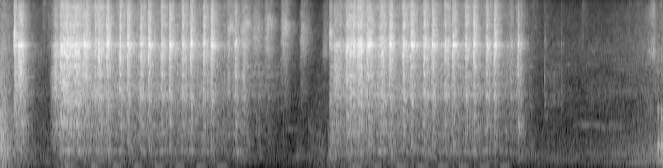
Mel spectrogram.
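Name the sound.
motorcycle push start engine cranking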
